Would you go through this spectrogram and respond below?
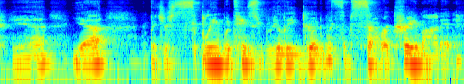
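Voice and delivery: low, softened bedroom murmur; hammed-up pillow-talk voice; Armie Hammer. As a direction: play a mock seducer, low and hushed. Seducer turns to cannibal talk.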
